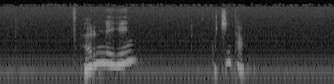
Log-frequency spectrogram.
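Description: A middle-aged woman speaks haltingly into a microphone, heard through a loudspeaker.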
